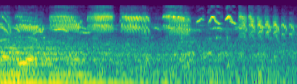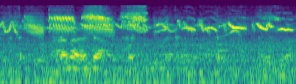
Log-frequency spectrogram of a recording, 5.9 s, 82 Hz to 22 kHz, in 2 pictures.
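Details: Towa towa, or Large-billed Seed Finch, racing at Guyana's National Stadium bird ground in 2022: several strong buzzy bursts in steady succession, then quick twisting whistled notes, with low hum and voices underneath.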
